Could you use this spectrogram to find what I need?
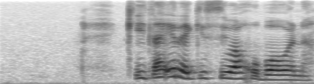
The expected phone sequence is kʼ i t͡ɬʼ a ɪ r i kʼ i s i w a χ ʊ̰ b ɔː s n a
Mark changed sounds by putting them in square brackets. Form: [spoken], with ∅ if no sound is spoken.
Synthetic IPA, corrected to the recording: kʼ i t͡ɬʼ a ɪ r [e] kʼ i s i w a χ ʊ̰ b ɔː [∅] n a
